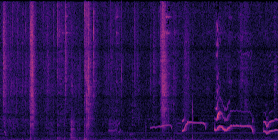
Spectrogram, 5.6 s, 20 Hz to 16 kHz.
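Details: Five-day-old field-line Labrador Retriever puppy at 10 a.m. nursing time, mother biscuit. Soft clicks and rustles come first, then high squeaky whines, some rising and some falling, in the final three seconds. A faint steady tone runs underneath.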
